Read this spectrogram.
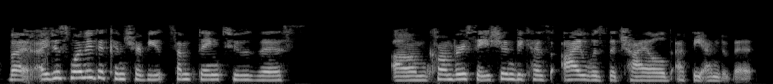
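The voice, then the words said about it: Rough, hoarse voice. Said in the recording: “sorry for my voice. It's a little rough”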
